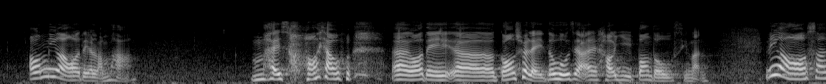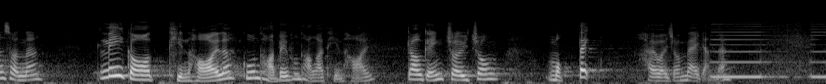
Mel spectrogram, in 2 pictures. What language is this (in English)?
Cantonese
